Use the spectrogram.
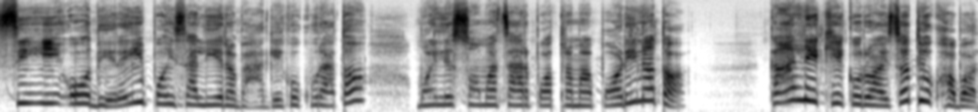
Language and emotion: Nepali, surprised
